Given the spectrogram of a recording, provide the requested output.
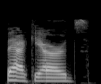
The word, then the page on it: backyards: British English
